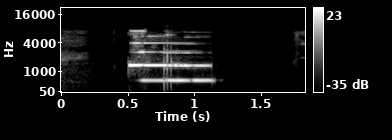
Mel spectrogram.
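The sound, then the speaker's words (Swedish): A bright, sustained glassy ring with a second sharp tap partway through, like two glasses clinking together in a toast, fairly loud, then silence. “Jag ska skåla här tänkte jag.”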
